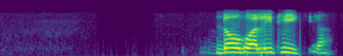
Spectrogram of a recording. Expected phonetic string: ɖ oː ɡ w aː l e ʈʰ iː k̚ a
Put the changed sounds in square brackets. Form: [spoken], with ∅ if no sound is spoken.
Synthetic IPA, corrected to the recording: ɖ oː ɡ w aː l [i] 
